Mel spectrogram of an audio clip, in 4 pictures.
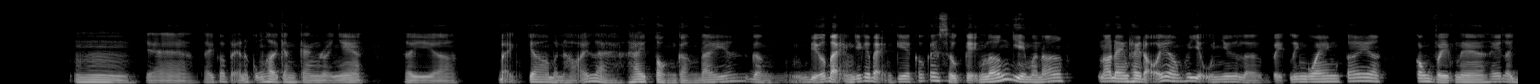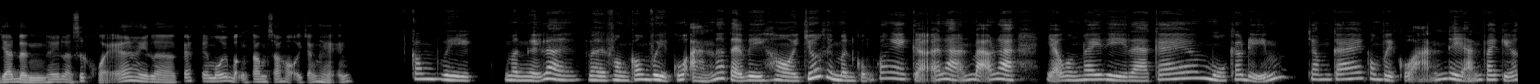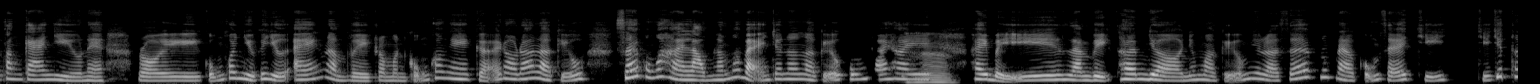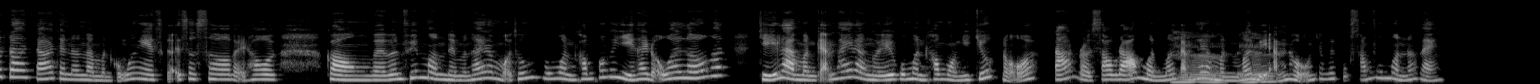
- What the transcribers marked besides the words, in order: tapping
- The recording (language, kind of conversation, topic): Vietnamese, advice, Tôi cảm thấy xa cách và không còn gần gũi với người yêu, tôi nên làm gì?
